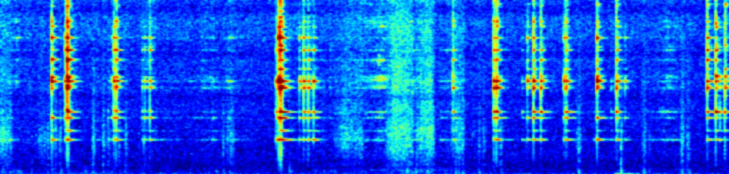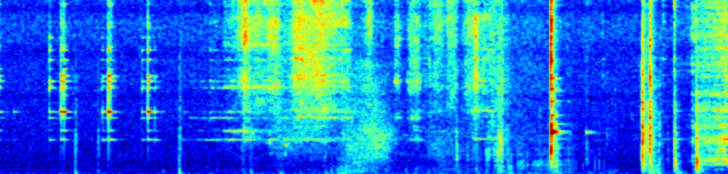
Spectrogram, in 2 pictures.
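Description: Glass wine bottles are tapped and clank against one another, giving a run of short, bright clinks with a high ringing tone that dies away almost at once. Between the taps there are softer rustling and shuffling sounds, with a longer broad hiss near the middle.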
